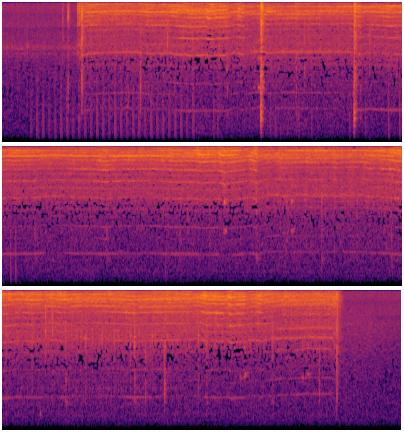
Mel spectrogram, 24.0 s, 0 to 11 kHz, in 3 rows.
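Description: Small electric motor and gear train in a 1/16 scale model steam road tractor running steadily, with a fast fine ticking and a high whine; it switches on about a second and a half in and cuts off suddenly near the end. A couple of sharp clicks stand out along the way.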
